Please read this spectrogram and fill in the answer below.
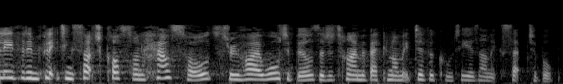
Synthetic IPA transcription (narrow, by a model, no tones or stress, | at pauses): liːvðəɾɪ̃ɱflɪk̚tɪ̃ŋsʌt͡ʃkʰɒstsn̩haʊshoʊlˠdz̥θɹʉːɦaɪəwɔˑtəbɪlˠzətətʰãɪ̃məvɛkənɒmɪk̚d̥ɪfɪkʰəlˠtʰiɪzʌ̃nəksɛp̚tʰəbəlˠ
